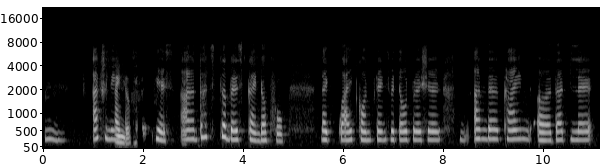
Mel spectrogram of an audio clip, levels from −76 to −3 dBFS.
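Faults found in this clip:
Echo leak, 1.61–2.24 s: faint delayed copy trailing the talker by about 212 ms, around 15 dB down. On the spectrogram, a ghosted repeat of the harmonics; likely incomplete far-end echo cancellation.

Speech suppressed in double talk, 2.14–2.20 s: brief level dip of roughly 20 dB, visible as a notch in the waveform envelope. Likely the echo canceller ducking near-end speech while echo overlapped.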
